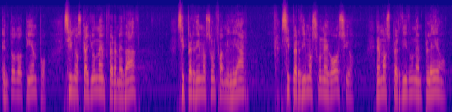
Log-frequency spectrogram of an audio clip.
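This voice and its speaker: A male pastor, preaching a sermon that swings from soft, low passages to loud, high-pitched calls.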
